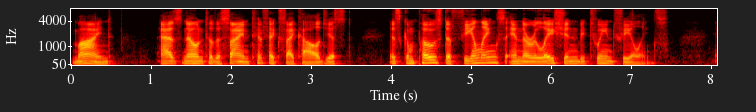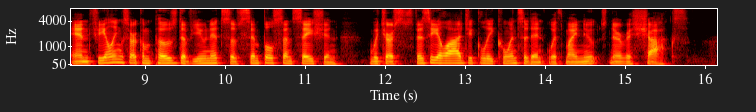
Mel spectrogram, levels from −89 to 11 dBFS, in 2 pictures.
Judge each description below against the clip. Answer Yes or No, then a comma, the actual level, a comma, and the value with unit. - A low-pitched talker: Yes, low, 110 Hz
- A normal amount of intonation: Yes, average, 3.9 semitones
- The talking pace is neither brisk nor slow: No, slow, 130 wpm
